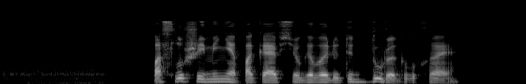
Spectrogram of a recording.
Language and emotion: Russian, angry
